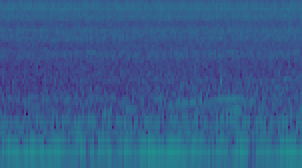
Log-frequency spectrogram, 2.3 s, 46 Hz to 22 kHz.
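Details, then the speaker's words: 2012 Hyundai Santa Fe V6 radiator cooling fan running at low speed with power supplied manually by jumping the low-speed relay pins; steady low hum and soft air rush, no rattle or scraping: normal low-speed cooling fan operation. "So now I can hear the fan running, and you can actually see it's in motion now. So that's just from me providing the connection myself."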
